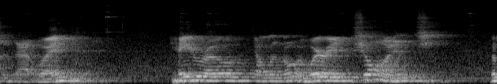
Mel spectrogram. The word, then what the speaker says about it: Cairo: is spelled just like chiro but they don't pronounce it that way cairo illinois where it joins the mississippi so this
